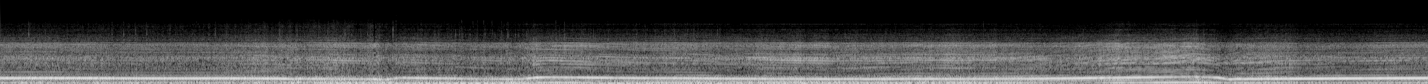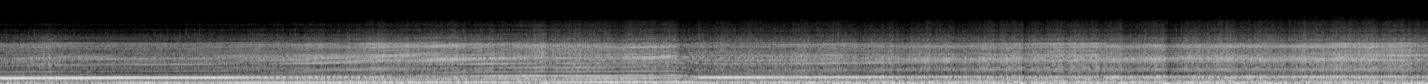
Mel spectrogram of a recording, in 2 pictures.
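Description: Racing motorcycle engine at full song, recorded by its onboard camera. The engine note rises and falls slowly through the corners and drops sharply at a few gear changes.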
